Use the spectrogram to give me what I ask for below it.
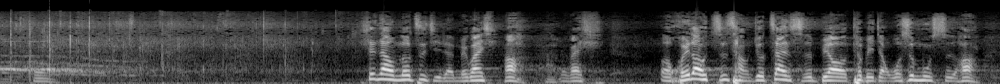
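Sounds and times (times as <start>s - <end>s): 
audience clapping hands: 0.0s - 3.7s
speech: 0.3s - 0.7s, 3.7s - 9.9s.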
